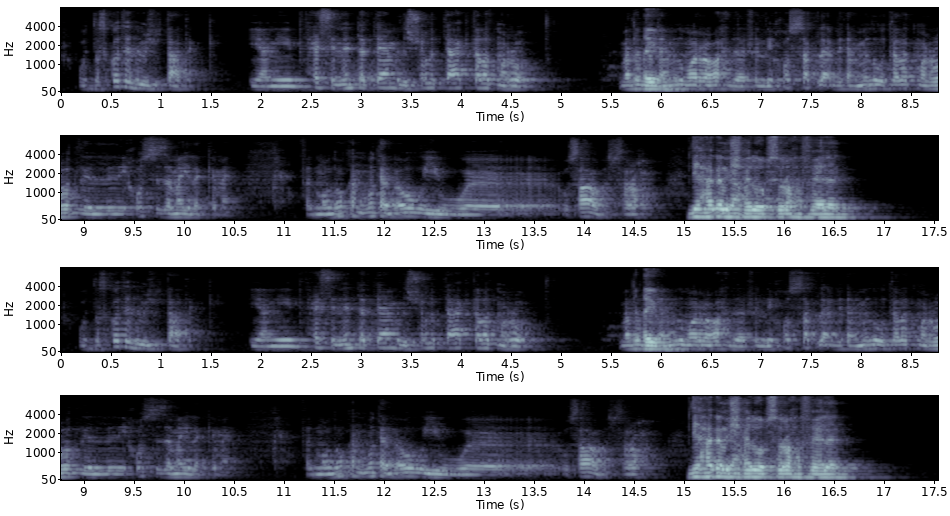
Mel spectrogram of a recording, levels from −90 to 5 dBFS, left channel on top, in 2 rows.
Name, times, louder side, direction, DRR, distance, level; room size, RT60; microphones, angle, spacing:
voice 1, 0.2-1.3 1.9-4.7 5.6-10.5 10.9-14.7 15.2-16.2, left 1 dB, 35° left, 1.2 m, -34 dB
voice 2, 15.0-16.5, left 1 dB, 25° right, 1.2 m, -22 dB
15.5 x 12.0 x 2.8 m
head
